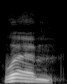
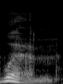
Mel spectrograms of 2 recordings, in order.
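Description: First: Worm after a loaded pause, said with a falling tune; hesitant word. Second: Worm repeated slowly and softly, as a thought turned over; quiet echo. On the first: Acted. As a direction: hold back, then let worm drop. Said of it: "he hesitated". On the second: A narrator's reading. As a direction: slowly weigh the word worm. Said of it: "He said worm".

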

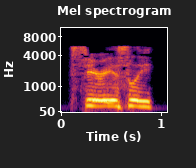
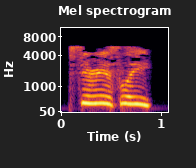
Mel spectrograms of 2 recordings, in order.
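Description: First: High, loud indignant seriously; first protest, raised and hurt; disbelief. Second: Even higher, falling seriously, more exasperated; rising disbelief. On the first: Knox to the laughing pair, high loud disbelief. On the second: Knox repeating himself at the teasers, higher exasperated disbelief. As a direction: push the protest up further and drop it. Knox protests their laughter. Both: A narrator's reading.

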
